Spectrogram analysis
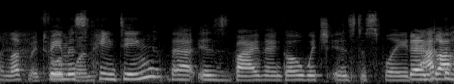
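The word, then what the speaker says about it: Van Gogh: painting that is by Vango which is displayed at the Museum oh yes we have to laugh because in Amsterdam the proper pronunciation of mango is apparently vananga this is my pretty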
